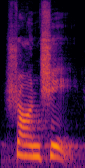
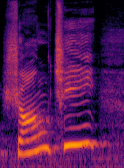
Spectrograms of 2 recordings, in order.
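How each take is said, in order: First: The g at the end of Shang is dropped. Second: The g at the end of Shang is heard. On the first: "the G is so silent that it's essentially Shang-Chi" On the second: "He might have been saying Shang-Chi"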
